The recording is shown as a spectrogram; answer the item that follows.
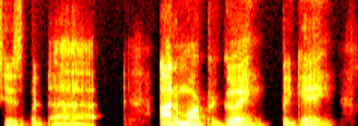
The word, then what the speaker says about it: Piguet: but uh audemars piguet piguet this is how you pronounce it but like the reason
